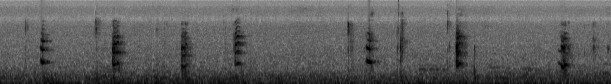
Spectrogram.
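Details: Indoor cat Mila gives a run of brief, chirpy harmonic calls about twice a second at first, then more spaced and uneven, against soft background hum.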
